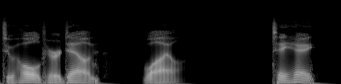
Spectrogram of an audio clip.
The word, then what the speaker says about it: Tehe: I climbed out on the outrigger and supplied the weight to hold her down, while Tehe, pronounced Tehayi, supplied the nerve.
